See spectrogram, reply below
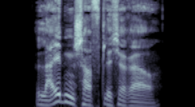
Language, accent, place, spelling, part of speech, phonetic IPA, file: German, Germany, Berlin, leidenschaftlicherer, adjective, [ˈlaɪ̯dn̩ʃaftlɪçəʁɐ], De-leidenschaftlicherer.ogg
- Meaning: inflection of leidenschaftlich: 1. strong/mixed nominative masculine singular comparative degree 2. strong genitive/dative feminine singular comparative degree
